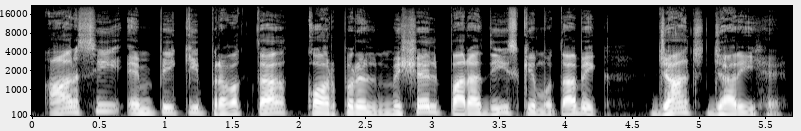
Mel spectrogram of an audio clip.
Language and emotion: Hindi, neutral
